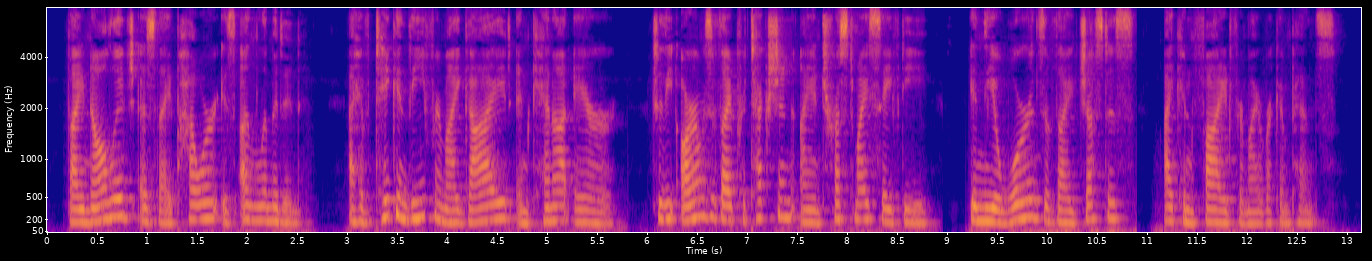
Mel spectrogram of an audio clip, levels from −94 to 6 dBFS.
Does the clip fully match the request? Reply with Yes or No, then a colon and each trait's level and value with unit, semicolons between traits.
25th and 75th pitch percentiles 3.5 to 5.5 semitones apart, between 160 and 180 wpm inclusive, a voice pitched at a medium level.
Yes: average, 4.4 semitones; average, 175 wpm; medium, 180 Hz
